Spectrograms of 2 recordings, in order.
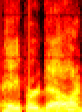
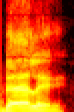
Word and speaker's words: pappardelle: It's easy until you have to try to say Paperdelle? Pappardelle. Oh, pappardelle. You guys are Pappardelle is overcomplicated. It's Paperdelle. Pappardelle is the Royce.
